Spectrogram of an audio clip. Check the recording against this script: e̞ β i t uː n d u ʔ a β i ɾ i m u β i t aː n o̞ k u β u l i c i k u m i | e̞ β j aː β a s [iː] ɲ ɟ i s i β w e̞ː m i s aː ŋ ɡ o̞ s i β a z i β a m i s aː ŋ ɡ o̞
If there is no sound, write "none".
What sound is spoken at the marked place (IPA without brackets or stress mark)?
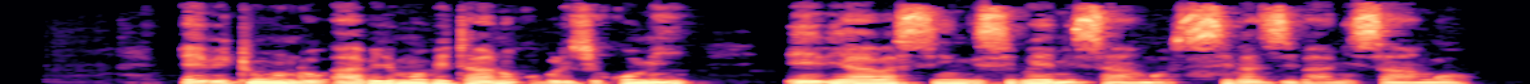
iː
